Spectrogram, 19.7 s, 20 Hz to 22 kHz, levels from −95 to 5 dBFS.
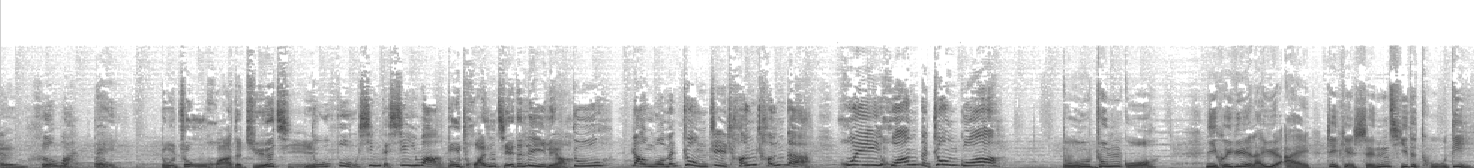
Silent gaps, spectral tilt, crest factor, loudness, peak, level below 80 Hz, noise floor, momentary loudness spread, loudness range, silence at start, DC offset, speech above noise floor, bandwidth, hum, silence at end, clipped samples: none; -4 dB/octave; 12 dB; -20 LUFS; -8 dBFS; -46 dBFS; -41 dBFS; 7 LU; 3 LU; 0 s; under 0.1%; 21 dB; 16 kHz; none; 0 s; under 0.1%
